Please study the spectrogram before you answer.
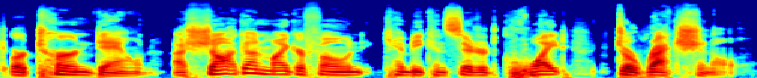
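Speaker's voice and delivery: ordinary delivery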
